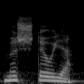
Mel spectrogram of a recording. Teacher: le premier A se prononce comme un E. Mesh, ouais, les voyelles, des fois ils se prononcent pas, des fois ils se prononcent comme un E.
